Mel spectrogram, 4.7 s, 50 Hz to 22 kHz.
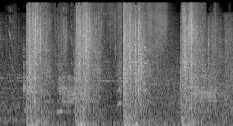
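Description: Katana shotgun blasts in Mass Effect 3, four loud, booming shots spaced about a second apart, each with a long rumbling tail.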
